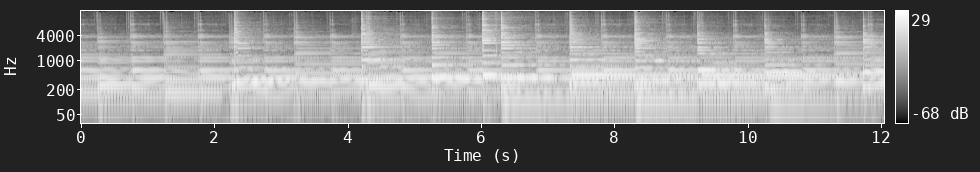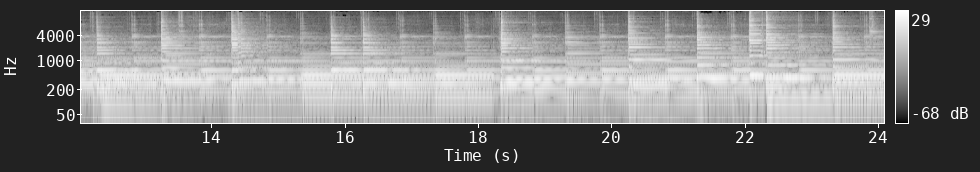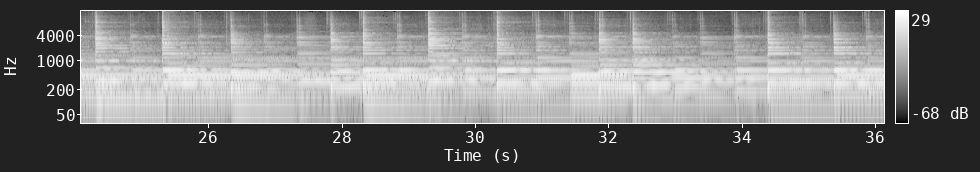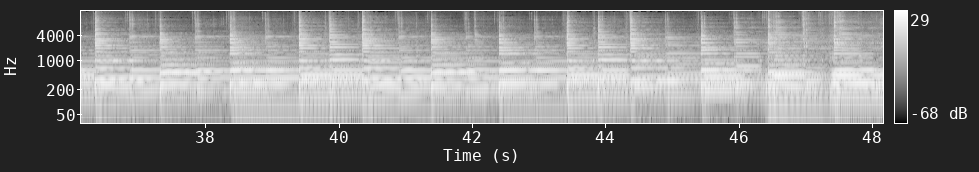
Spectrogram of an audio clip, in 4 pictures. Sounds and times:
Acoustic guitar: 0:00.0 - 0:48.1
Strum: 0:00.0 - 0:48.1.

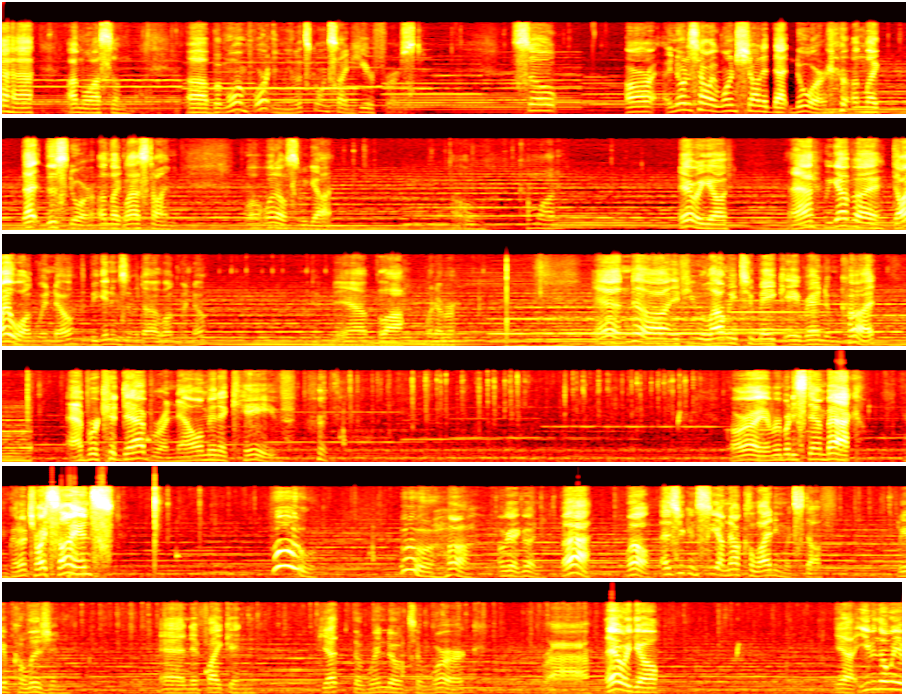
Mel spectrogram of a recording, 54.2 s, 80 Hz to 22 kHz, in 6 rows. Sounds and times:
Speech: 0:00.0 - 0:01.2, 0:01.8 - 0:04.2, 0:05.1 - 0:05.6, 0:06.2 - 0:10.8, 0:11.5 - 0:12.4, 0:15.8 - 0:20.1, 0:21.4 - 0:22.6, 0:24.0 - 0:26.8, 0:27.8 - 0:30.0, 0:34.4 - 0:37.3, 0:40.2 - 0:44.4, 0:45.1 - 0:45.9, 0:46.8 - 0:47.7, 0:48.4 - 0:50.0, 0:50.6 - 0:51.8, 0:53.6 - 0:54.2
Music: 0:00.0 - 0:54.2.

